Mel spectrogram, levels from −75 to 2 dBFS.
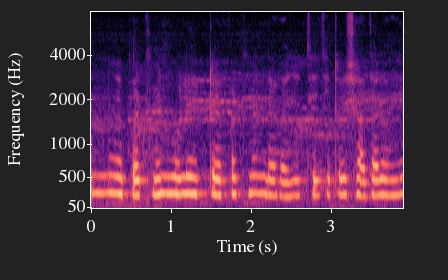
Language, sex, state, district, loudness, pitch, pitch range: Bengali, female, West Bengal, Malda, -16 LUFS, 240 Hz, 230-250 Hz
